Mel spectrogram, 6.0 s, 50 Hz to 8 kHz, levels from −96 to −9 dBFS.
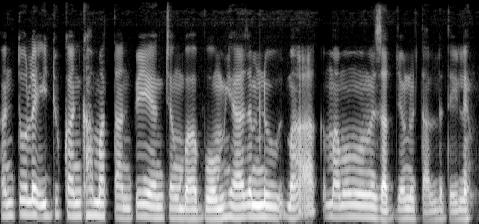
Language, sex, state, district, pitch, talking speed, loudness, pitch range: Wancho, male, Arunachal Pradesh, Longding, 145 Hz, 160 wpm, -17 LUFS, 130-160 Hz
